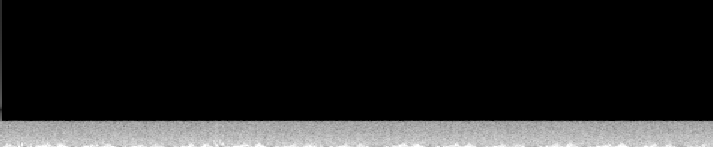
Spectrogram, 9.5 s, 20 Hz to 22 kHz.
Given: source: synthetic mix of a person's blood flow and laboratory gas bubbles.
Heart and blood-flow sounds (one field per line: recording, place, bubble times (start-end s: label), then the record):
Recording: Doppler ultrasound of blood flow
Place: precordium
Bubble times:
0.18-0.42 s: bubbles
2.81-3.00 s: bubbles
4.09-4.31 s: bubbles
From the record:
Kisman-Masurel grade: 122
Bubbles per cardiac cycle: 1 to 2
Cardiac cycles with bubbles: 10 to 50%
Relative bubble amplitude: moderate (0.250 to 0.450)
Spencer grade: 2 (many but less than half of the cardiac periods contain bubble signals, singularly or in groups)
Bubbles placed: anywhere in the cardiac cycle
